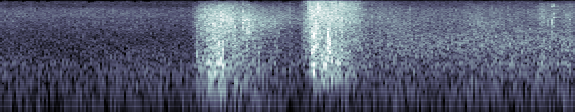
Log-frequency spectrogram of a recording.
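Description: Wings snap open with a sharp whoosh.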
